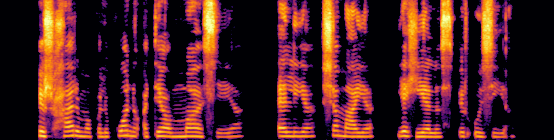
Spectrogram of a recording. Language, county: Lithuanian, Kaunas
